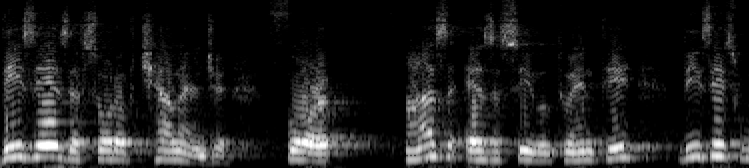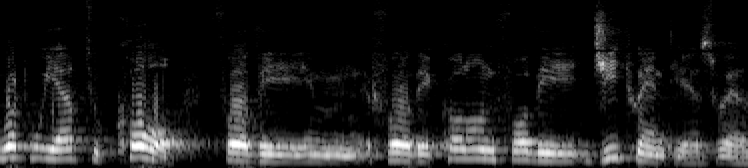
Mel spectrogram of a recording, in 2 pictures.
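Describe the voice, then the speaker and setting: At a very slow pace, a man with an Italian accent and high pitch speaks with lively intonation amid audible room echo. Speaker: civil society representative. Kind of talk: conference speech. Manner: halting, many fillers.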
